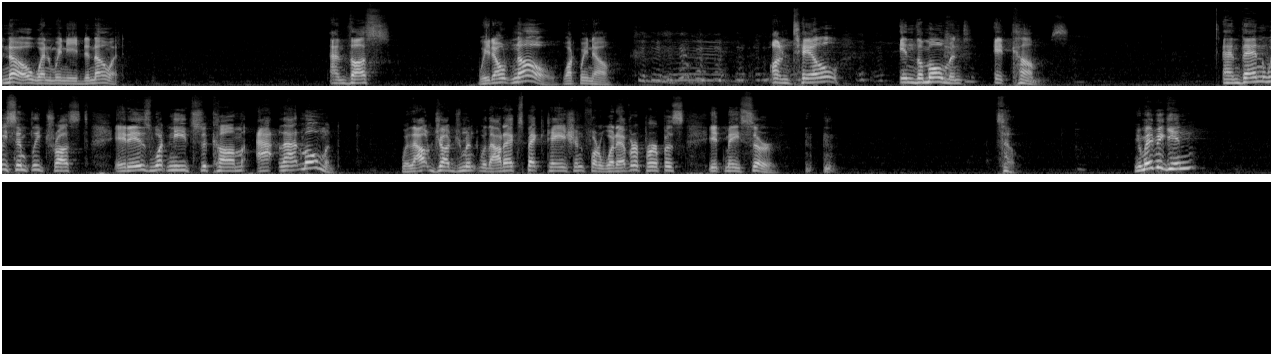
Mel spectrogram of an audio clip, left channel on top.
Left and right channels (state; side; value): silent; right; digital silence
